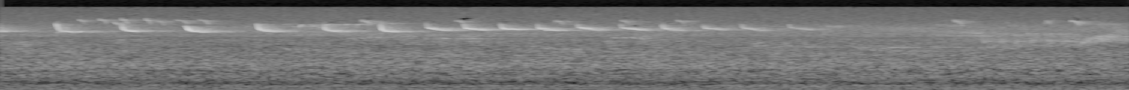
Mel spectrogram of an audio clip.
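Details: Spotted flycatcher in the Botanical Garden, Munich, giving a run of thin, very high squeaky notes about twice a second over a steady low rumble from wind or distant traffic.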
